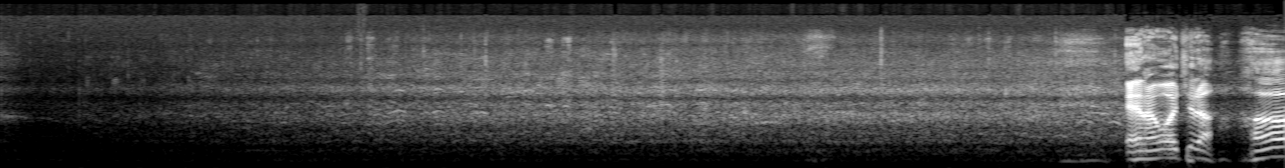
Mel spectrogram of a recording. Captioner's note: chatter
